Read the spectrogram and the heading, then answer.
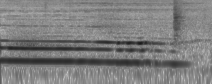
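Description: A single wolf howl, one long sustained tone that holds steady and then slowly slides downward in pitch before trailing off, heard alone with no talking.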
